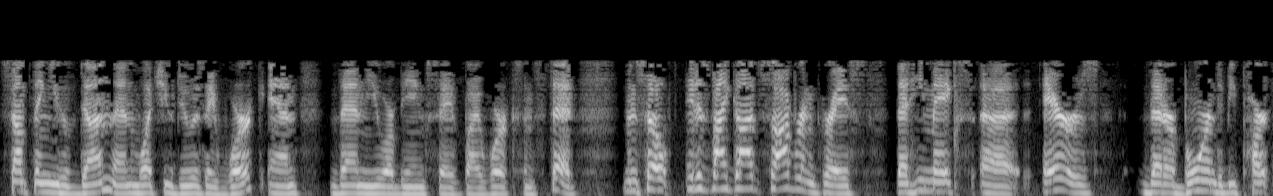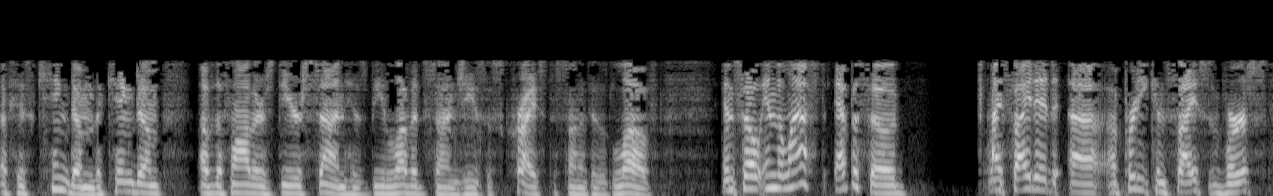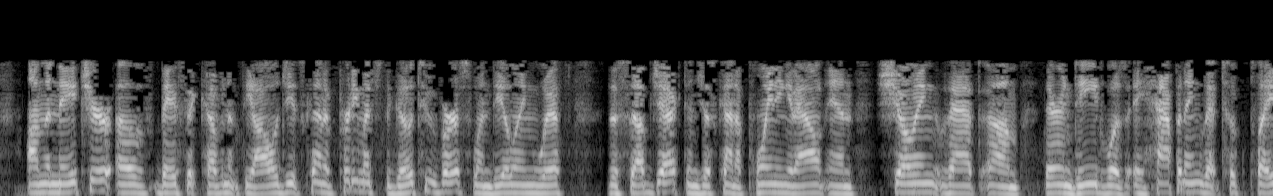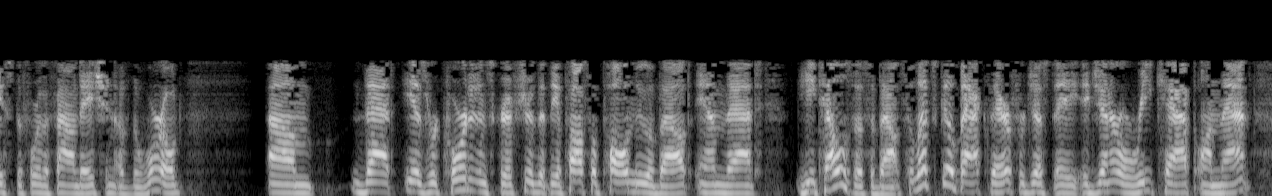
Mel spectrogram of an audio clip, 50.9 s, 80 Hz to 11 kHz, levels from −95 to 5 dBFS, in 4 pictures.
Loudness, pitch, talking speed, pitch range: -20 LUFS, 135 Hz, 175 wpm, 125-155 Hz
